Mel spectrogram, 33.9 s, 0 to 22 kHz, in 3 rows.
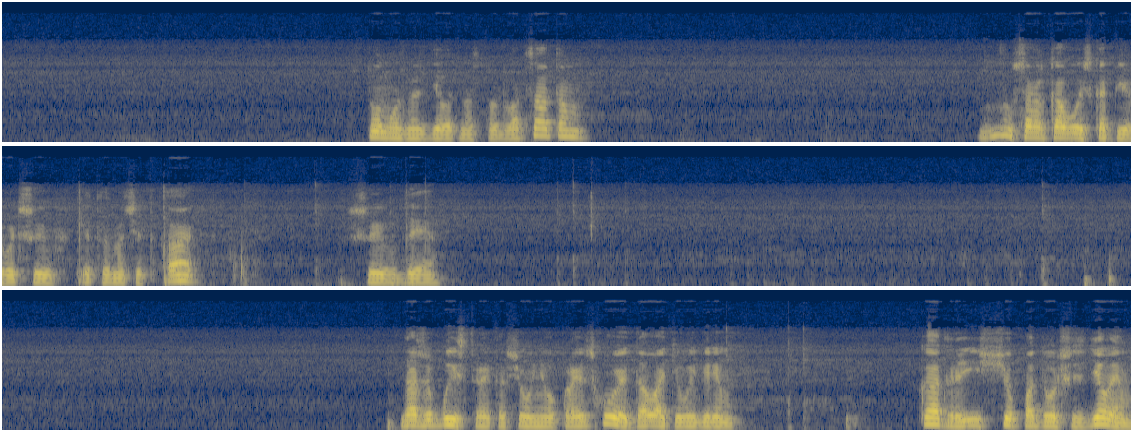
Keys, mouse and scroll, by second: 10.0 click, 13.0 a, 13.9 click, 15.3 shift+d, 17.7-21.8 drag, 26.8 space, 27.2-29.9 drag, 30.6 click.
